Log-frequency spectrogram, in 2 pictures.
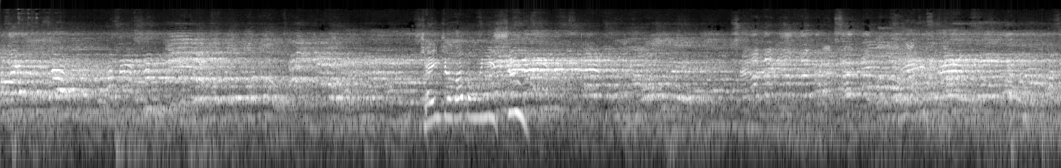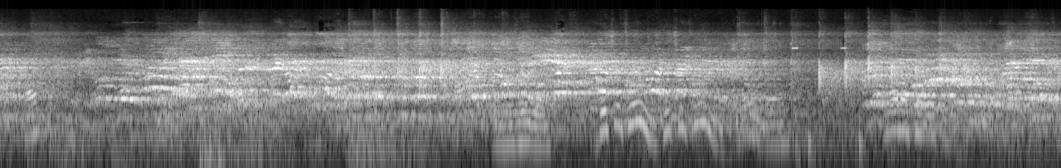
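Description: A crowd of spectators shouts and cheers in an echoing gym.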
